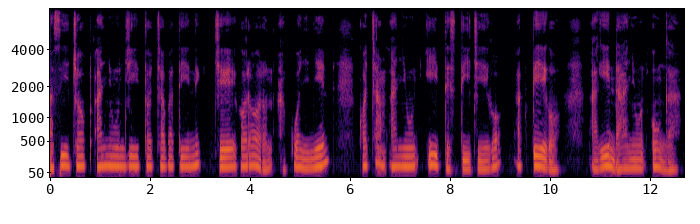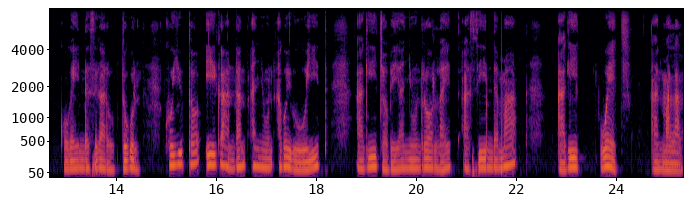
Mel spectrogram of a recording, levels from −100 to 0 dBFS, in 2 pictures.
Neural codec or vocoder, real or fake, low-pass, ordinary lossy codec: none; real; none; none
